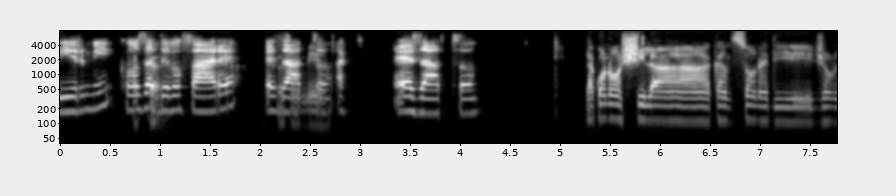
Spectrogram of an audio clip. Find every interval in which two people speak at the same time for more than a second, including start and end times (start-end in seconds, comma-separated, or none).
0.7-2.7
